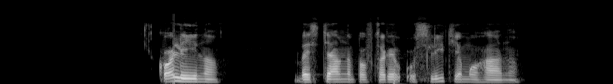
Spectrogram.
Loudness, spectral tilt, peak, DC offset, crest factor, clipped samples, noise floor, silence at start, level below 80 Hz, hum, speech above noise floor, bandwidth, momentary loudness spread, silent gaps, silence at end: -20 LUFS; -6 dB/octave; -2 dBFS; under 0.1%; 20 dB; under 0.1%; under -90 dBFS; 1.6 s; -56 dBFS; none; over 71 dB; 9 kHz; 12 LU; none; 0.95 s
